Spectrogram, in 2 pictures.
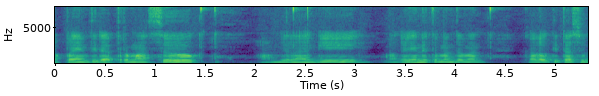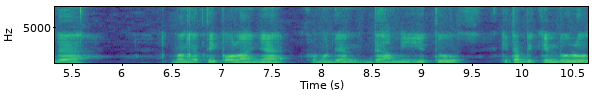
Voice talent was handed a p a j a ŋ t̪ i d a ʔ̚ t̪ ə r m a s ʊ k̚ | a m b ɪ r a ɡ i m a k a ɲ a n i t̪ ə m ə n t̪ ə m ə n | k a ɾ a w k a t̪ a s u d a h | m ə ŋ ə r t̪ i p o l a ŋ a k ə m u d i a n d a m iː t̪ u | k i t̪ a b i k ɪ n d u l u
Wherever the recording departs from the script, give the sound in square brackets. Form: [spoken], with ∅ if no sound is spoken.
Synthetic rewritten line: a p a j a ŋ t̪ i d a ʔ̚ t̪ ə r m a s ʊ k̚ | a m b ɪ [l] a ɡ i m a k a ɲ a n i t̪ ə m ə n t̪ ə m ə n | k a [l] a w k [i] t̪ a s u d a h | m ə ŋ ə r t̪ i p o l a [ɲ] a k ə m u d i a n d a m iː t̪ u | k i t̪ a b i k ɪ n d u l u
